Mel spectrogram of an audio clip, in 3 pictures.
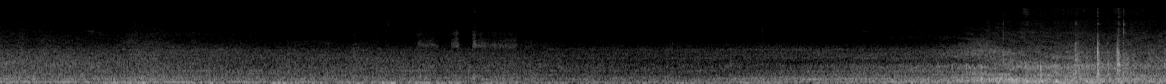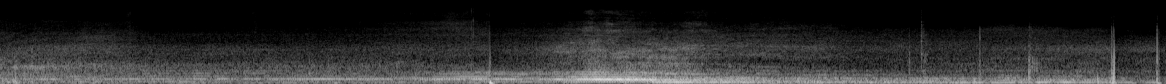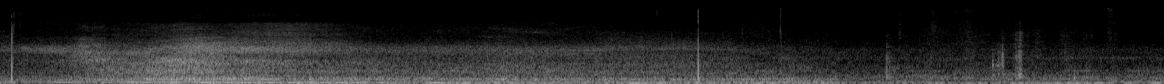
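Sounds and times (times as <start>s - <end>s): vehicle engine passing: 0.0s - 5.5s
steady traffic hum: 0.0s - 34.9s.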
